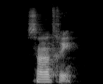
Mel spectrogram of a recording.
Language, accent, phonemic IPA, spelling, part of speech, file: French, France, /sɛ̃.tʁe/, cintré, verb / adjective, LL-Q150 (fra)-cintré.wav
- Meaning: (verb) past participle of cintrer; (adjective) 1. curved 2. fitted (clothes) 3. crazy, nuts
